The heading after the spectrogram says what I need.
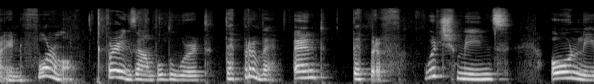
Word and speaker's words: teprv: If you say naposled, D will be pronounced as T, naposled. Naposled, as well as here, teprv.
